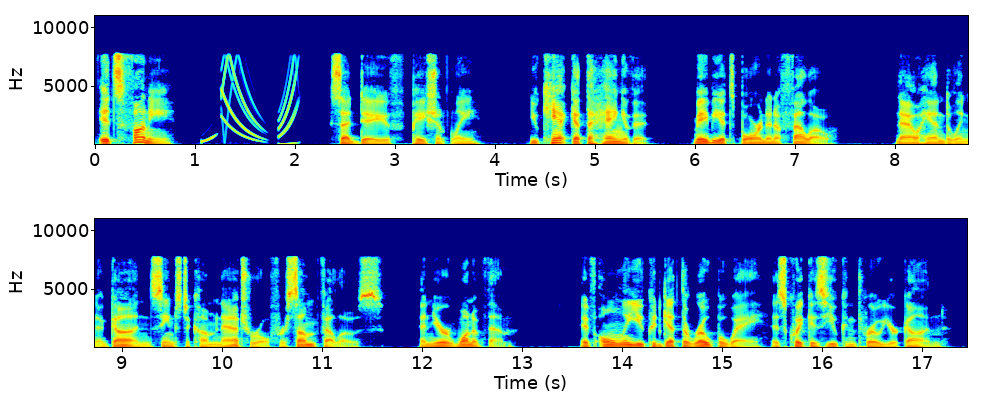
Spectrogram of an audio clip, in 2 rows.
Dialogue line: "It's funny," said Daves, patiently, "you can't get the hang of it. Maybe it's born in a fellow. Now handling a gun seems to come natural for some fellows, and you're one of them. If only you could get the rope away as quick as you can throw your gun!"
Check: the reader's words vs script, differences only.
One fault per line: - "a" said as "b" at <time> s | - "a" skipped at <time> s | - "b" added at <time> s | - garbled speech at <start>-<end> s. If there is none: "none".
- "Daves" said as "Dave" at 2.6 s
